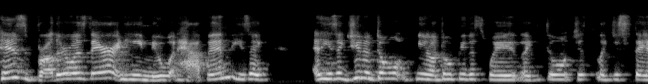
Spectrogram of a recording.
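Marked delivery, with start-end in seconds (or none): none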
